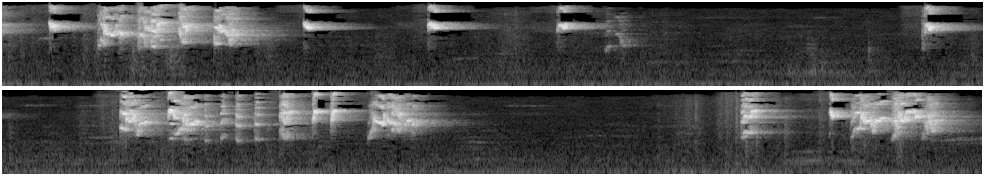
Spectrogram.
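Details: Several pet lovebirds singing and talking to each other, captured in stereo with two external microphones: clusters of piercing chattering notes alternate with spaced single high chirps and short pauses.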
